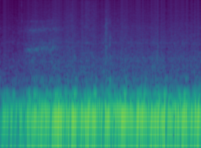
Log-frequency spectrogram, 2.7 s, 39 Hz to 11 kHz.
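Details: 1996 Ford Mustang after a throw-out bearing sleeve replacement: steady, even idle in neutral with the clutch out and no knocking or shaking, which previously occurred when the pedal was released.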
